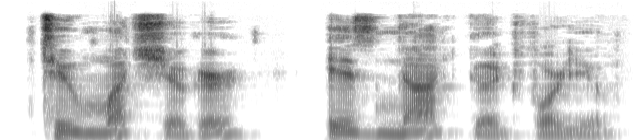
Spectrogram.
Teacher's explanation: in the negative sense emphasize the word not more than good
